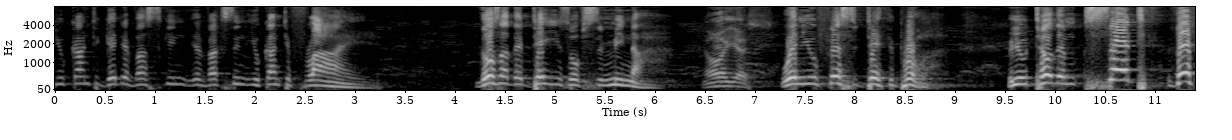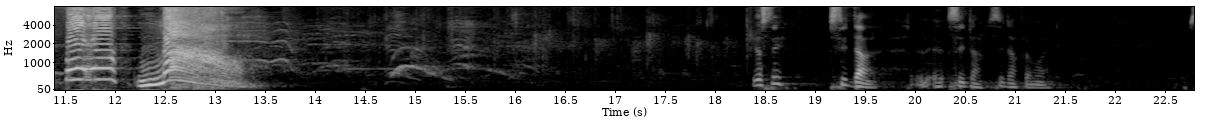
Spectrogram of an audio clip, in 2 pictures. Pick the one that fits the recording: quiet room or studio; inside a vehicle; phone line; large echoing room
large echoing room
